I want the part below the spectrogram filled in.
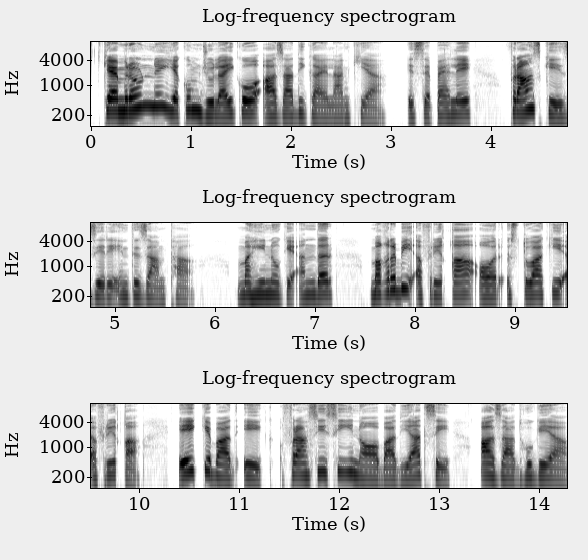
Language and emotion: Urdu, neutral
